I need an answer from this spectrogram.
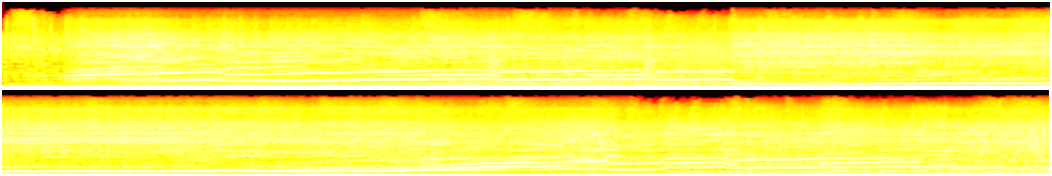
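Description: Four-cylinder superbike engine at full throttle on a race track, revving up through the gears: the pitch climbs and drops sharply at each upshift. In the middle it holds a lower, slowly rising note, and near the end it steps down through downshifts.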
